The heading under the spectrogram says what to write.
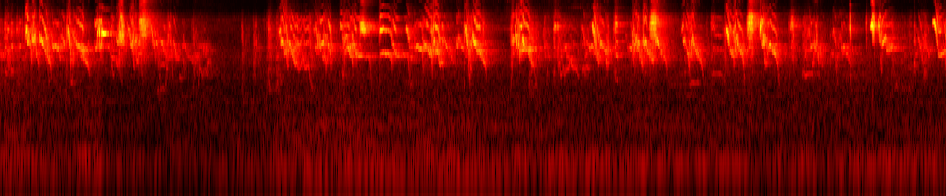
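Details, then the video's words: Several budgerigars on a perch in a pet store, singing continuously: busy high warbling and scratchy chirps, a short pause near two seconds, then steady chatter, over low mechanical hum. "budgies singing on perch | parakeet chirping sounds in pet store"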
